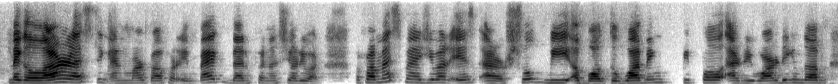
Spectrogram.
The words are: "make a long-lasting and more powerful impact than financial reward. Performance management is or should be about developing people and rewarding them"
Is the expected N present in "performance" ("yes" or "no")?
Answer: no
